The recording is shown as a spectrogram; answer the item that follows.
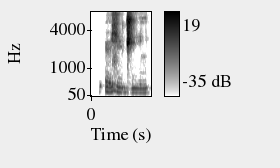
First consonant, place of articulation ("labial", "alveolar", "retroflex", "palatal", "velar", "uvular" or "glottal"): glottal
